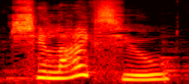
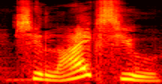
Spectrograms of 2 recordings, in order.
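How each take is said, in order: First: The question tag sounds doubtful, really asking. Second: The question tag sounds certain, seeking agreement. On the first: The speaker is unsure and is really asking. "you have a doubt, you are not very sure about it" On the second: The speaker is sure and wants agreement. "you are sure about this opinion"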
